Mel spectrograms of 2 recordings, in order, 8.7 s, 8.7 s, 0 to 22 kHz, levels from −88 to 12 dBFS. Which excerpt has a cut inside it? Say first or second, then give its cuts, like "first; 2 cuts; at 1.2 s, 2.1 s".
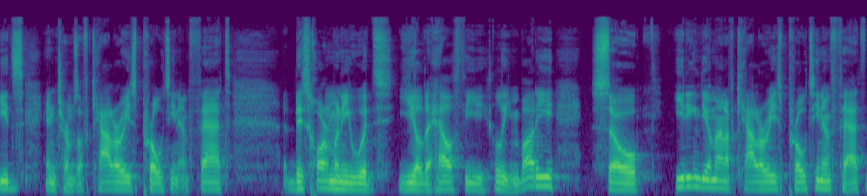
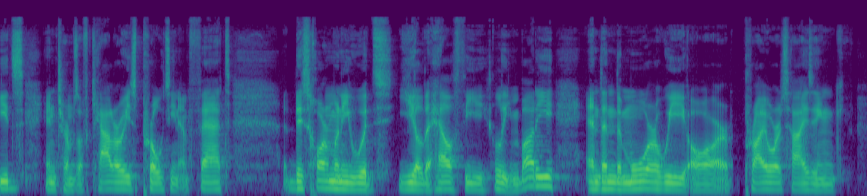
first; 1 cut; at 5.8 s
